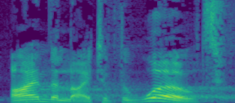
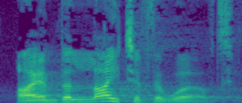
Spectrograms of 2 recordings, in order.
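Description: First: The word "world" lifted and held; emphasis landing on "world", falling after; stress on world. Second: The word "light" carried as the key word; emphasis landing on "light"; stress on light. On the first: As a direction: lean on "world" in "I am the light of the world". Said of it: "The second emphasis could be". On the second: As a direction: lean on "light" in "I am the light of the world". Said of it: "emphasis could legitimately be in three places". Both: Shown as a demonstration.

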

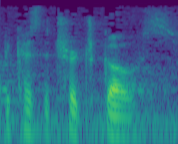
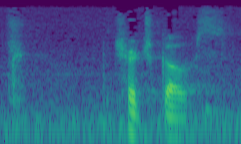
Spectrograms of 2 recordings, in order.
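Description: First: Said in the usual way. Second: Slow, breathy whisper of the repeat; hushed whisper. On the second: Acted. Preacher hushes the repeated line to the congregation, slow whisper. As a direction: let it sink in, barely voiced.

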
